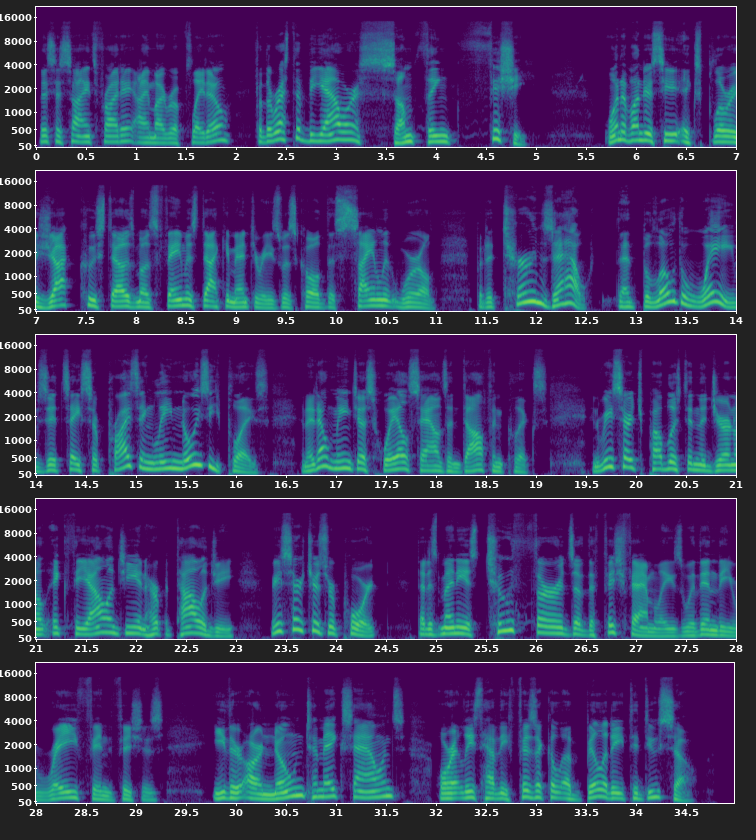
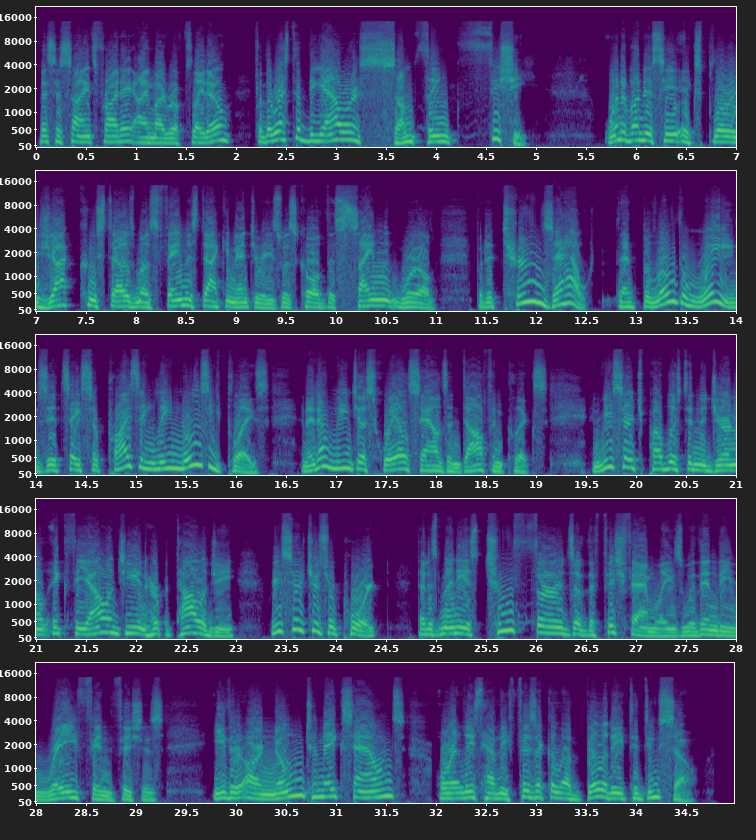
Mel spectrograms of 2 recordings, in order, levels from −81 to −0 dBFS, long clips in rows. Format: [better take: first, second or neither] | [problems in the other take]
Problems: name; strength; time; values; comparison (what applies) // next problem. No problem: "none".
first | distortion; heavy; 7 dB below the speech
